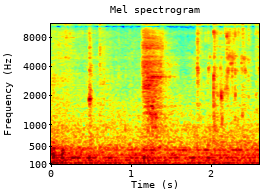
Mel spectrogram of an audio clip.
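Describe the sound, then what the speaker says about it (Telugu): A glass of water splashes briefly into a pot for vermicelli payasam in one short pour, followed by a few light drips. "so one glass of water పోసుకోండి"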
